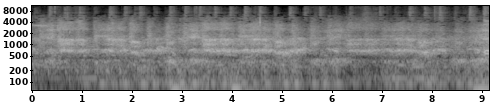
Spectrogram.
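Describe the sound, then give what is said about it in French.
Football supporters chant in the Hamadi stadium in Algiers: a loud, dense crowd of voices keeps up a continuous, rhythmic chant throughout, with no pause. “Alors, faut quand même expliquer que ça se passe dans un stade d'Alger. C'est le stade Hamadi. C'était le 13 février dernier. Et les supporters chantent Bouteflika Rabiya Rahmous,”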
